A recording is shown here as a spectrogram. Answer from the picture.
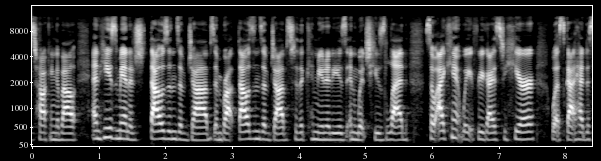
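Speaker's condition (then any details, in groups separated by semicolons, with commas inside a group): No condition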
